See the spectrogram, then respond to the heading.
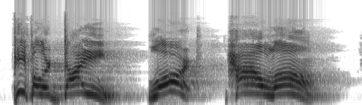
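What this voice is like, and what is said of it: Yelling. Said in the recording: “I'm sorry if I'm yelling.”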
